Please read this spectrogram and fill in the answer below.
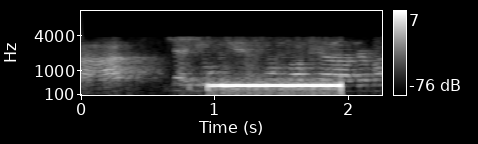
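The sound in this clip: Phone ringing: a single steady, mid-pitched tone of about one second, heard clearly after a moment of low talk.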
